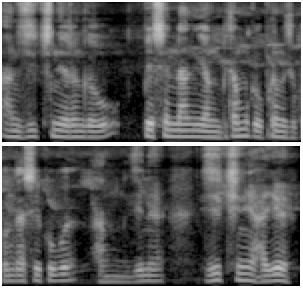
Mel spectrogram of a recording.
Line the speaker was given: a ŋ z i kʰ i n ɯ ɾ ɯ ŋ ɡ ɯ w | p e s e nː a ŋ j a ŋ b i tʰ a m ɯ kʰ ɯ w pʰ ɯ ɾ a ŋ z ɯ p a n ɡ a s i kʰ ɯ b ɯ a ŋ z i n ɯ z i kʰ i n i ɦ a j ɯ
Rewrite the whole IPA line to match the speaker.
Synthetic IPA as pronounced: a ŋ z i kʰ i n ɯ ɾ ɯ ŋ ɡ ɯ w | p e s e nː a ŋ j a ŋ b i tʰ a m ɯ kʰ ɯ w pʰ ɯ ɾ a ŋ z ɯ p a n ɡ a s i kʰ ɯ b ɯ a ŋ z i n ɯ z i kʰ i n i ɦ a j ɯ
